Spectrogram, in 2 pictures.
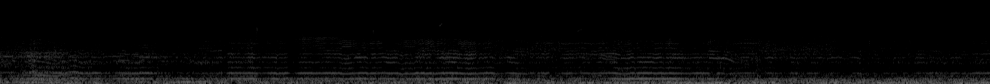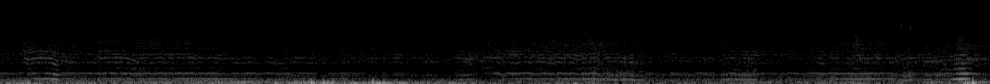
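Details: Steady, dense hum of many honey bees flying in and out of a young backyard hive, the yellow box and strongest colony, with layered droning tones that swell slightly toward the end.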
